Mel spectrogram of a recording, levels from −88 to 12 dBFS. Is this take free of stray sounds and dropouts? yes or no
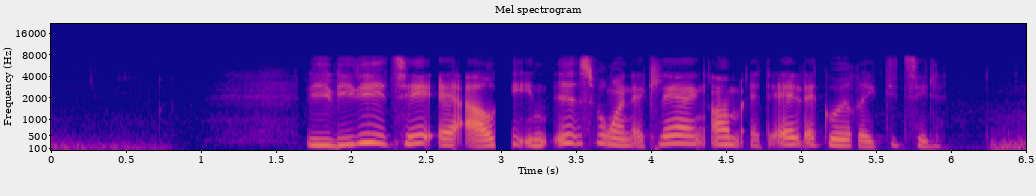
no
